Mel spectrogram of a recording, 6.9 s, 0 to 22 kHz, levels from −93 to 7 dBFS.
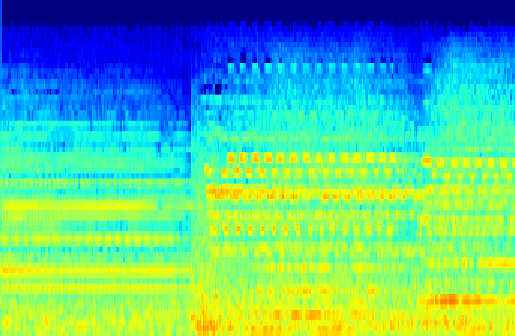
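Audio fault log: No faults detected; signal path nominal.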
